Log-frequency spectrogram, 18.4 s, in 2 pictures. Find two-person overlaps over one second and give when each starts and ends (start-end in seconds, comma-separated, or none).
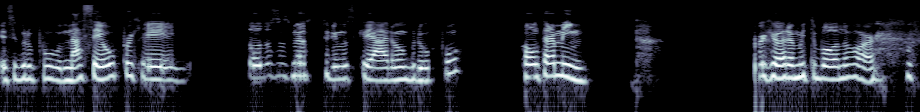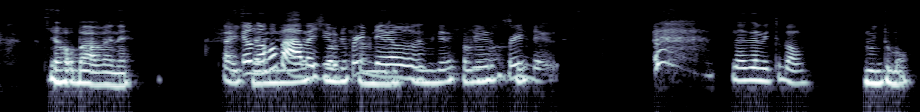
11.6-14.4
